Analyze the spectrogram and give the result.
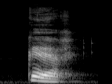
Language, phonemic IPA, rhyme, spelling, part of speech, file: Dutch, /køːr/, -øːr, keur, noun / verb, Nl-keur.ogg
- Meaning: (noun) 1. choice 2. selection 3. elite 4. seal, label from a (quality) control organization 5. a charter, feudal ordinance or privilege in writing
